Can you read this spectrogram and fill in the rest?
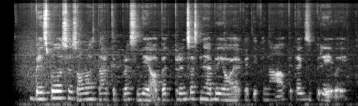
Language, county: Lithuanian, Kaunas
